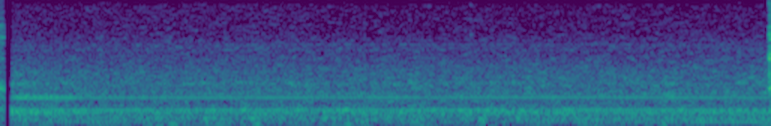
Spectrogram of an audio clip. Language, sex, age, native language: Icelandic, male, 40-49, Icelandic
